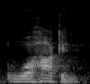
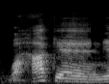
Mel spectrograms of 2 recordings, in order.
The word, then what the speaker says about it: Oaxacan: You're the reason that I understand how to pronounce the word Oaxacan. – Oaxacan, yeah.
